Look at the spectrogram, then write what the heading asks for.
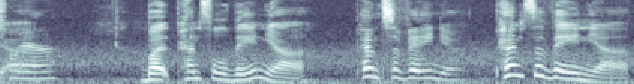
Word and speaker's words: Pennsylvania: yeah it's rare but Pennsylvania Pennsylvania Pennsylvania there's no well in it p n n s a v a n i a Pennsylvania Pennsylvania and that's one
